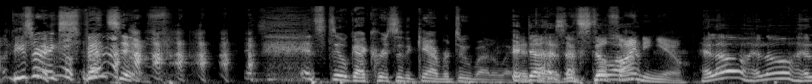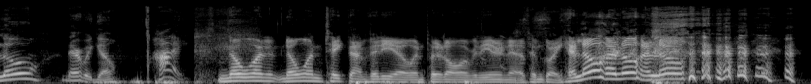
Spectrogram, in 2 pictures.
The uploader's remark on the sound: more phone calls.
